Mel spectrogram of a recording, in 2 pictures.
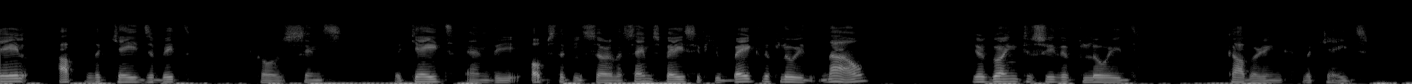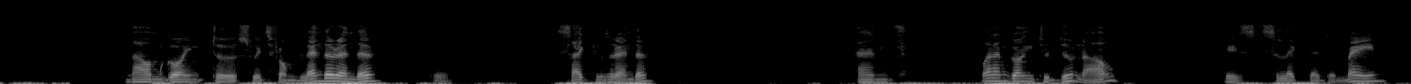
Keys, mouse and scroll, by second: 0.2 right click, 17.8 click, 27.4 right click.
